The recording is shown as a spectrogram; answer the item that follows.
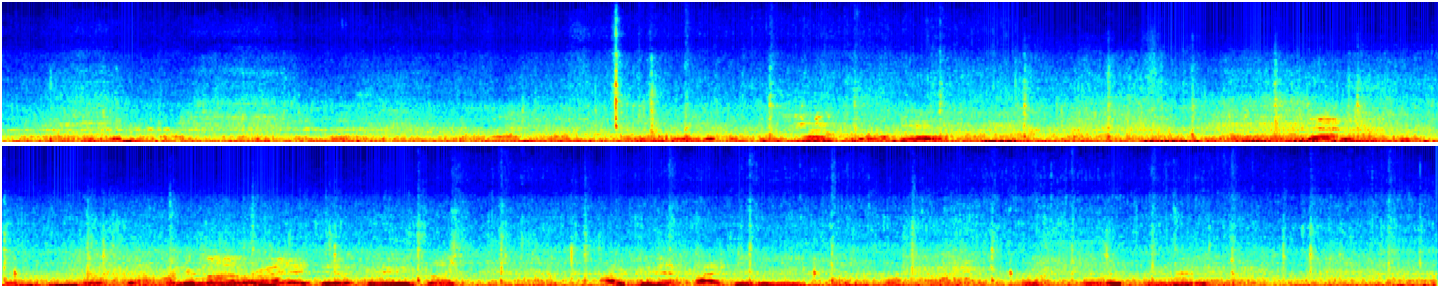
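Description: Wind noise on the microphone of a camera riding on a moving bicycle, stronger for a few seconds in the middle, with indistinct talking from the riders.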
